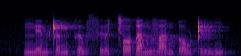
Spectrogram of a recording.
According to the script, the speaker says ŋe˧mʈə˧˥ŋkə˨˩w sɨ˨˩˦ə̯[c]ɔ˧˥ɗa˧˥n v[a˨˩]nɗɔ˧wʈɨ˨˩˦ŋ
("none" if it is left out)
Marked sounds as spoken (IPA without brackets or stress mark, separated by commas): c, a˨˩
